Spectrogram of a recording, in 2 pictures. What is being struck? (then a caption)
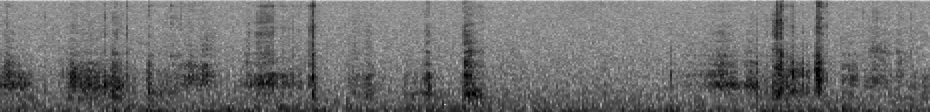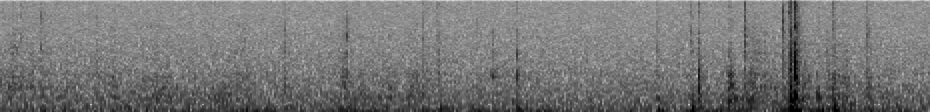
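Plastic computer keyboard. A black plastic wireless chiclet keyboard is typed on with fingertips, including presses of the Shift key. Soft, quiet clicks and taps sound in uneven clusters, with a few sharper, brighter key strikes standing out, the loudest near the end.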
